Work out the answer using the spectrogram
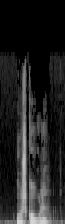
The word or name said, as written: uskolet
